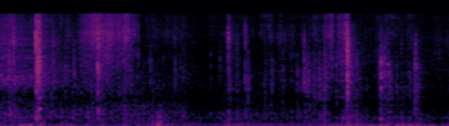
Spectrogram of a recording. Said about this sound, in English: He is literally opening an envelope. This is great. Crinkly hands. Really crinkly hands.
